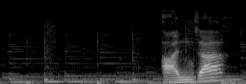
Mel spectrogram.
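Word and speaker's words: 앉아: When using a four-letter syllable, if the next syllable starts with the empty consonant, you'll blend the sound of the very last letter at the bottom of the syllable into the next syllable. So here in this example, the very last letter at the bottom of our four-letter syllable will blend into the next syllable here, a becoming cha.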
